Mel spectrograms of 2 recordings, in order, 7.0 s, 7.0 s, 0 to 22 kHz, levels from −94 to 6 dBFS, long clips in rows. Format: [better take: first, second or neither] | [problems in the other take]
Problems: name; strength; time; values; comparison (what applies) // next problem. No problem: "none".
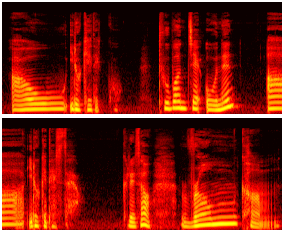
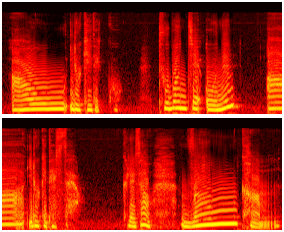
first | distortion; heavy; 6 dB below the speech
